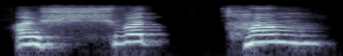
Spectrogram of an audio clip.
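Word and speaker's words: अश्वत्थम्: आघात का मतलब यह होता है कि आपको जहां पर आघात लगा होगा ना उसके बाद क्या आधा जैसे श ये जो वर्ड है ना आपका श्व श्व श्व ये बना है आपका आधा श और पूर्ण व के साथ वो बनेगा श्व श्व श्व अश्व अश्व तो उसमें आपको श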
